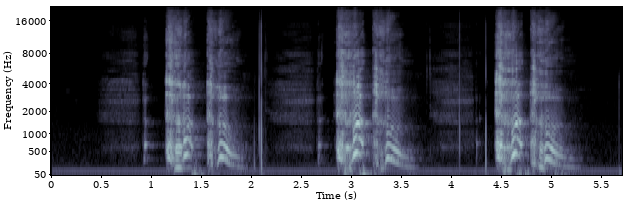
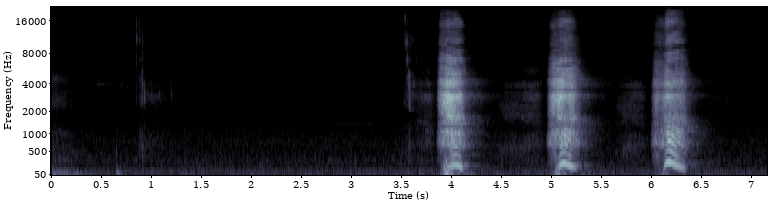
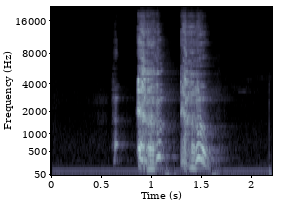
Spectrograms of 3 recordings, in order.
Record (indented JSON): {
  "three_cough_length": "5.7 s",
  "three_cough_amplitude": 16182,
  "three_cough_signal_mean_std_ratio": 0.45,
  "exhalation_length": "7.2 s",
  "exhalation_amplitude": 17196,
  "exhalation_signal_mean_std_ratio": 0.25,
  "cough_length": "2.2 s",
  "cough_amplitude": 19501,
  "cough_signal_mean_std_ratio": 0.4,
  "survey_phase": "beta (2021-08-13 to 2022-03-07)",
  "age": "18-44",
  "gender": "Female",
  "wearing_mask": "No",
  "symptom_sore_throat": true,
  "symptom_fatigue": true,
  "symptom_headache": true,
  "symptom_onset": "3 days",
  "smoker_status": "Ex-smoker",
  "respiratory_condition_asthma": false,
  "respiratory_condition_other": false,
  "recruitment_source": "Test and Trace",
  "submission_delay": "1 day",
  "covid_test_result": "Positive",
  "covid_test_method": "RT-qPCR",
  "covid_ct_value": 12.1,
  "covid_ct_gene": "ORF1ab gene",
  "covid_ct_mean": 12.4,
  "covid_viral_load": "87000000 copies/ml",
  "covid_viral_load_category": "High viral load (>1M copies/ml)"
}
